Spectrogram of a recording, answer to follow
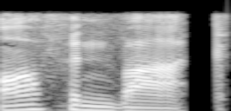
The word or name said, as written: Offenbach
